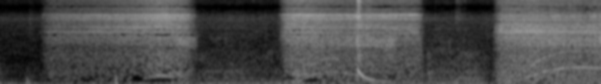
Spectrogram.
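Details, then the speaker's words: Hayward Navigator pool vacuum steering box after reseating the steering gears, blown through by mouth: three breathy blasts with a faint rising whistle as the gears spin freely, the normal sound of a healthy box. "so that little whistling sound that's the sound of all the gears turning inside and that means that you're good to go to put everything back together again"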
